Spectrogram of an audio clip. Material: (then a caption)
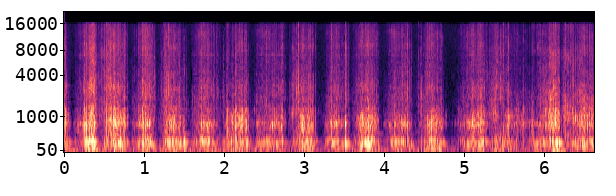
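Foam. A blue and white tile brush with stiff plastic bristles is brushed aggressively over a large black foam windscreen on a microphone. The result is a quick, uneven run of rough scratching strokes with a dense, low, muffled rasp and little high-end hiss.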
